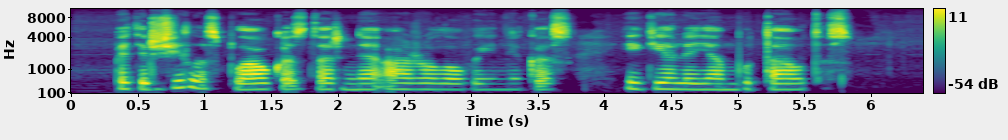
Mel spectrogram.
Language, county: Lithuanian, Vilnius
